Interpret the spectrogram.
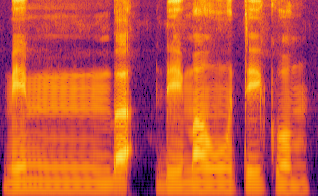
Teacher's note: Kemudian mim ba'di mautikum, ada nun mati bertemu dengan ba, maka hukumnya iklab, maka bunyi nun langsung masuk ke bunyi mim, maka bacaannya mim ba'di mautikum.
